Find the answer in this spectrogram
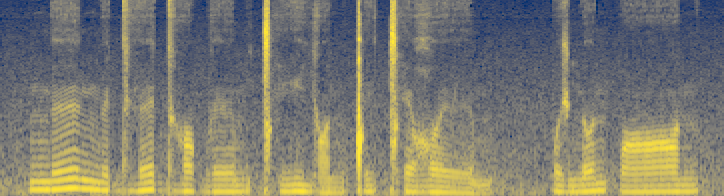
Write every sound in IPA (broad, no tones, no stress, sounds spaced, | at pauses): ŋ ɘː ŋ ʏ dʱ ɘ dʱ ɔ b ɘː m ǀʰ i j ɔ n ǃ i ǀʰ e ʁʷ ɘː m | p o ʒ n o n p ɔː n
